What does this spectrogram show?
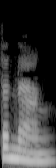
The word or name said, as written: tenang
